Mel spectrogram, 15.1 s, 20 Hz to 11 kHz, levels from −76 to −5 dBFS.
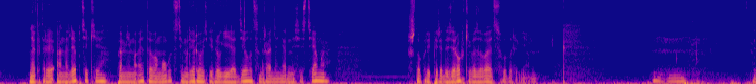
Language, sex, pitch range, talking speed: Russian, male, 85-100 Hz, 70 wpm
